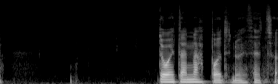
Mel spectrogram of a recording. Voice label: "nabod", Welsh

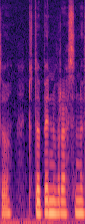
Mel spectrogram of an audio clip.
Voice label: "benfras", Welsh

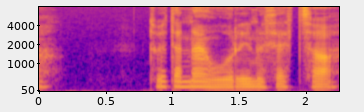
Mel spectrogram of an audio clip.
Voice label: "nawr", Welsh

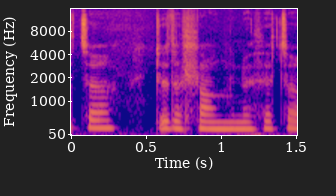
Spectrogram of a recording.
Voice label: "llong", Welsh

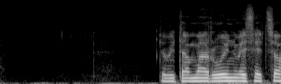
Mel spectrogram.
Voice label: "marw", welsh

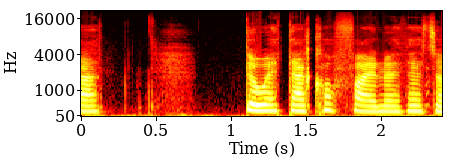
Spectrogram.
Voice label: "coffa", Welsh

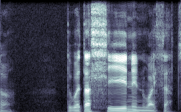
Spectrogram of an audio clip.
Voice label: "llun", Welsh

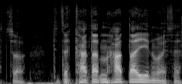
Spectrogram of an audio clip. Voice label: "cadarnhadau", Welsh

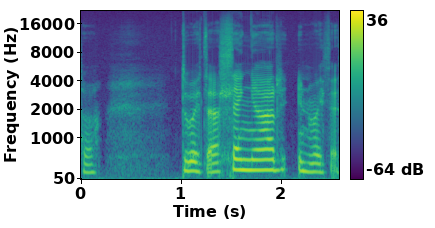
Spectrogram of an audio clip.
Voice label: "llengar", Welsh

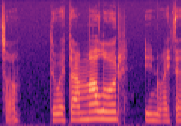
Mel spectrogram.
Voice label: "malwr", Welsh

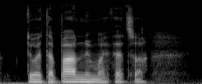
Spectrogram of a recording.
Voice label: "barn", welsh

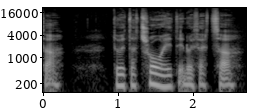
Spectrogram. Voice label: "troed", Welsh

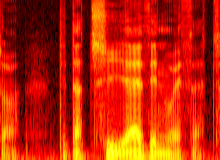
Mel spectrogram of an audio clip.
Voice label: "tuedd", Welsh

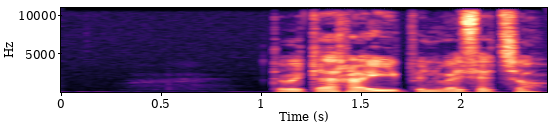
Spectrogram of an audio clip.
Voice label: "rhaib", welsh

